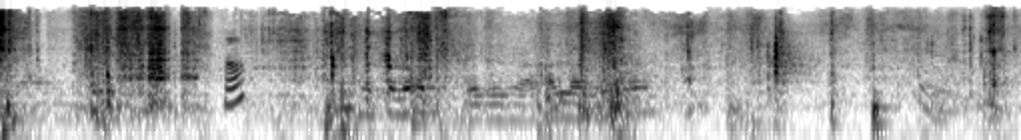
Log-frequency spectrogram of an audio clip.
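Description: Hands rubbing and scraping against the flaps inside a corrugated cardboard moving box, with short, uneven knocks and rustles of cardboard.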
